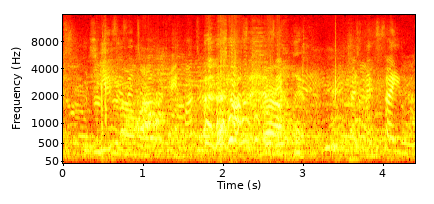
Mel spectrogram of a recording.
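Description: Chatter: several young people talking over one another in a large hall.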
